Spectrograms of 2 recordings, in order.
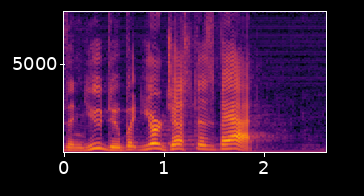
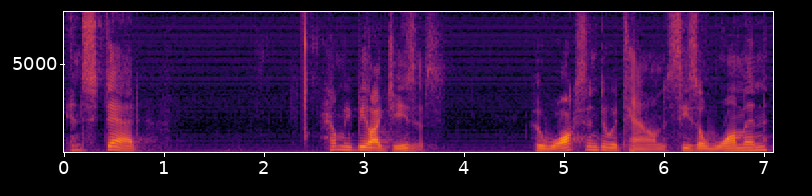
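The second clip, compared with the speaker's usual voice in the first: quiet prayer; 6 semitones lower, 8 dB quieter than usual. Acted. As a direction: pray gently, almost to yourself. Leads closing prayer.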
